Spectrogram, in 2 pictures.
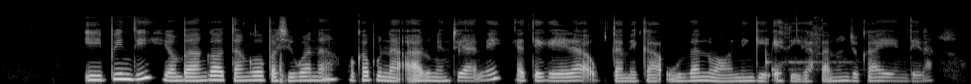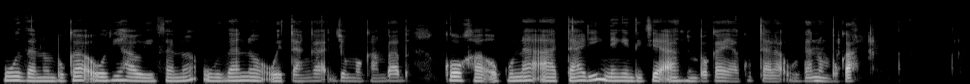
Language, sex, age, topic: Oshiwambo, female, 25-35, finance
